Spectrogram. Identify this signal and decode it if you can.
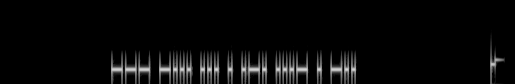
Morse code, heard as a keyed tone, about 34 wpm, 700 Hz. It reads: OBSERVED
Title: ED Suffix - Top 100 Words with Base Words 35wpm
